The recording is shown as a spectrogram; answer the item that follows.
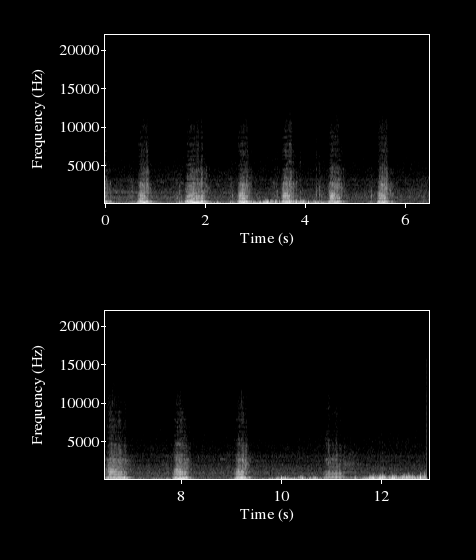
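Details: Big male Mpondo lions in South Africa give a series of short, low grunting roars, about one per second, fading toward the end under a soft rumbling background.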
